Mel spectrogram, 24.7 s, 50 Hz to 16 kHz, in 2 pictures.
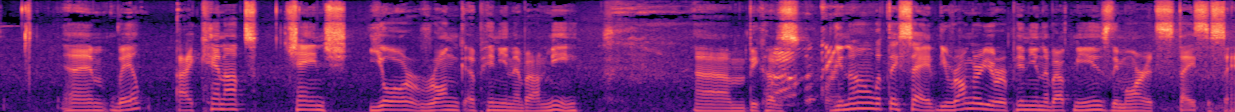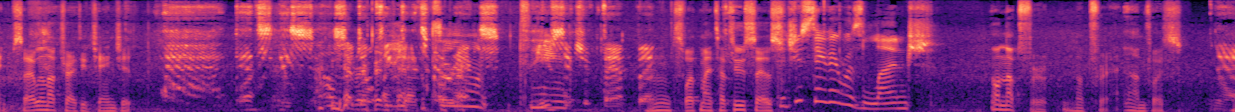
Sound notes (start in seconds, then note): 13.8 sighing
